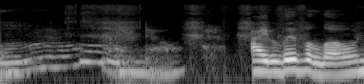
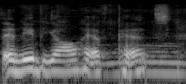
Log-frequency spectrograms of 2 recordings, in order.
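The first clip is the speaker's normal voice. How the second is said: normal talking voice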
